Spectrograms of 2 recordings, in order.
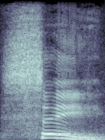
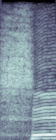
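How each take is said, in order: First: The vowel glides from 'e' into 'ee'. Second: The vowel is a plain, short 'e' sound. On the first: The speaker calls it right. "হয়ে যাবে সেই" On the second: The speaker calls it wrong. "সে নয়"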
